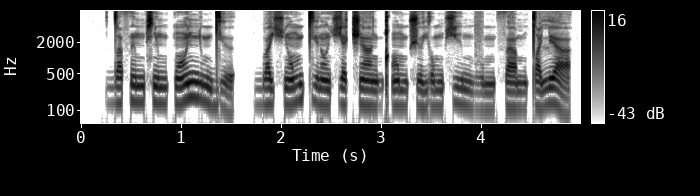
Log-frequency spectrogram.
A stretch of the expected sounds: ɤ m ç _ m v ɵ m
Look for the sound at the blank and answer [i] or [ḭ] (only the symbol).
i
